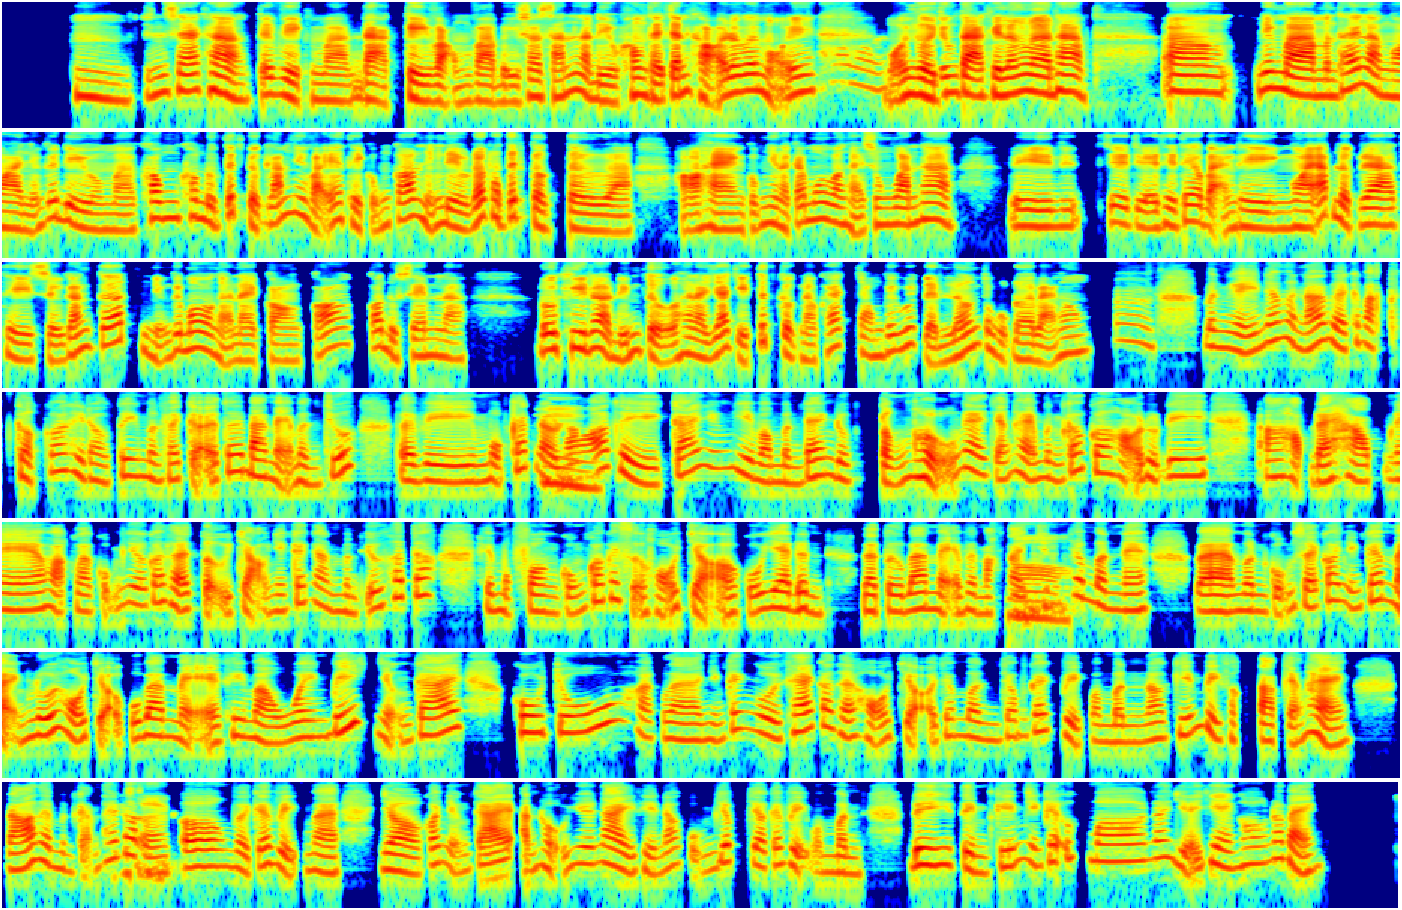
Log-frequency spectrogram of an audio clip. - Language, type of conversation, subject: Vietnamese, podcast, Gia đình ảnh hưởng đến những quyết định quan trọng trong cuộc đời bạn như thế nào?
- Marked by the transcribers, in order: other background noise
